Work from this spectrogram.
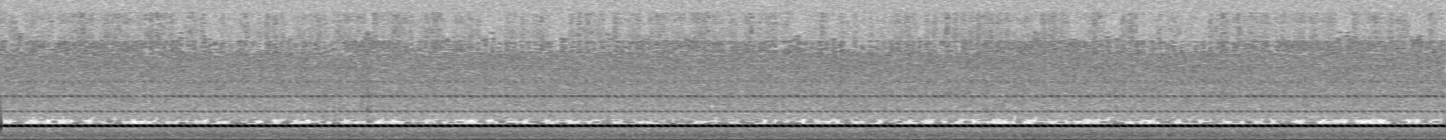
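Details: Crickets at night under the moon, giving a steady, high, rapidly pulsing trill that runs unbroken and very even throughout, with a faint low rumble underneath.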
